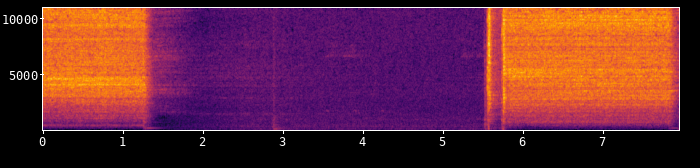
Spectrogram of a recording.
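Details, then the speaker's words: Coats 5030A tire changer after rebuild, air just connected: steady tiny high hiss that stops and returns; compressed air leaking at the hose fittings, later fixed by removing fittings and re-tapping holes. "I just plugged in the air and this thing didn't even turn on it filled up and that's what I hear there's a tiny little hiss so we'll have to see where that's coming from"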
